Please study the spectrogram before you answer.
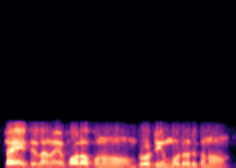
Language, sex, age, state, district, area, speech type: Tamil, male, 18-30, Tamil Nadu, Virudhunagar, rural, conversation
